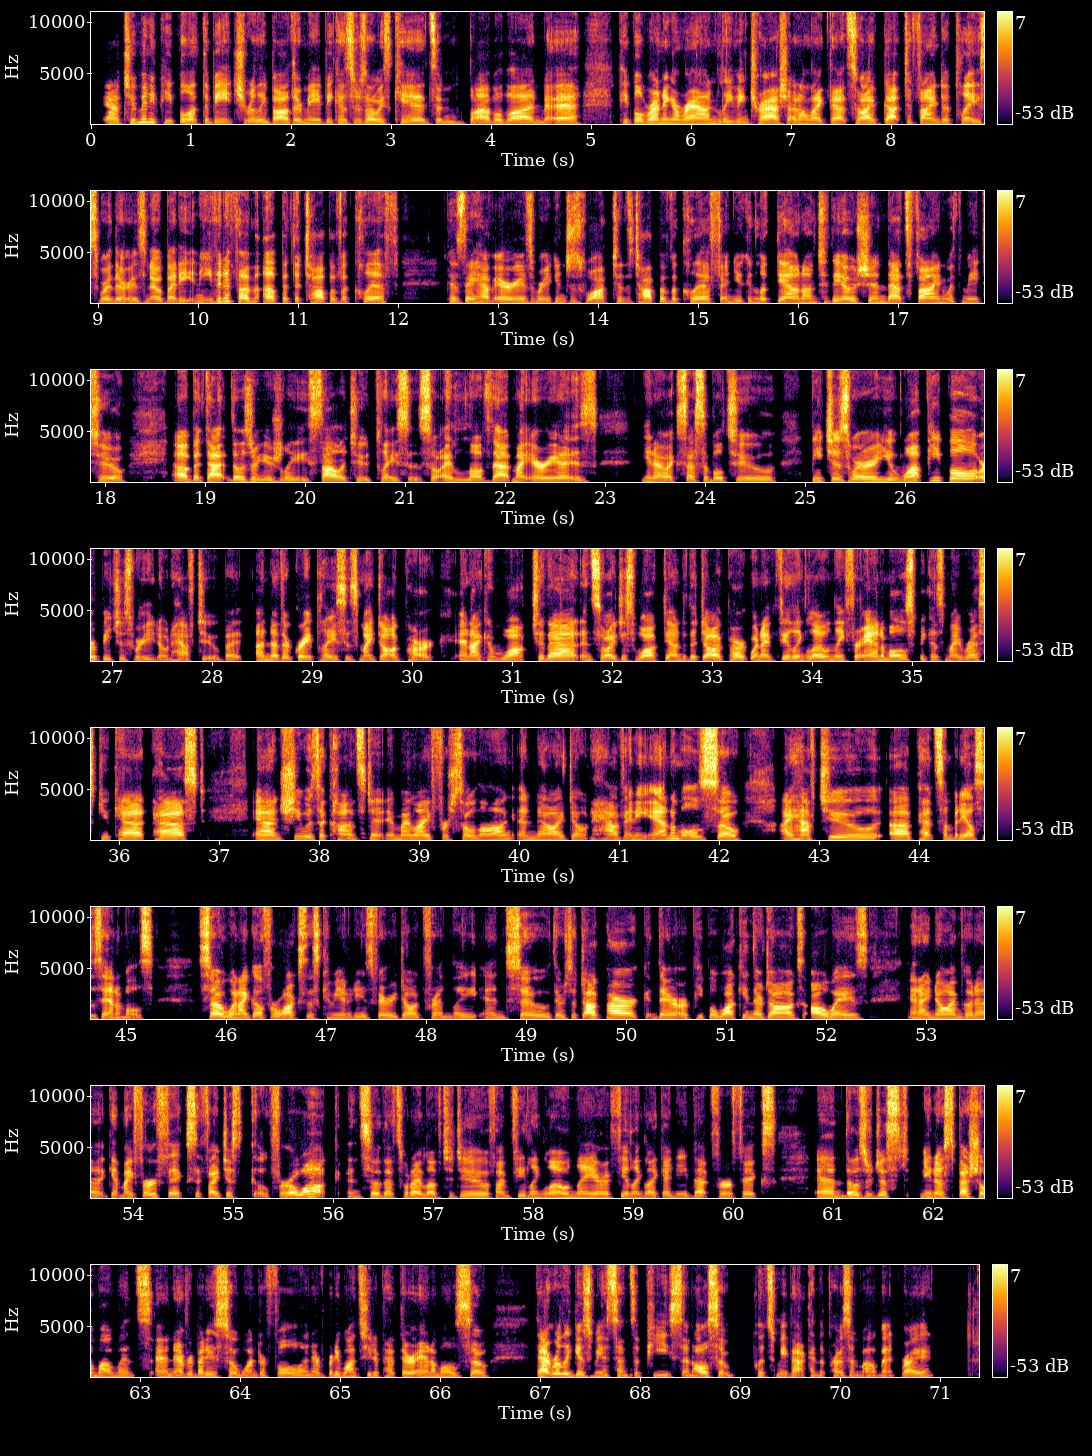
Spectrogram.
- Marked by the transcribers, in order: none
- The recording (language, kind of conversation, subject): English, unstructured, What nearby place always lifts your mood, and what makes it special to you?
- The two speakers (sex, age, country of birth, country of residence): female, 65-69, United States, United States; male, 35-39, United States, United States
